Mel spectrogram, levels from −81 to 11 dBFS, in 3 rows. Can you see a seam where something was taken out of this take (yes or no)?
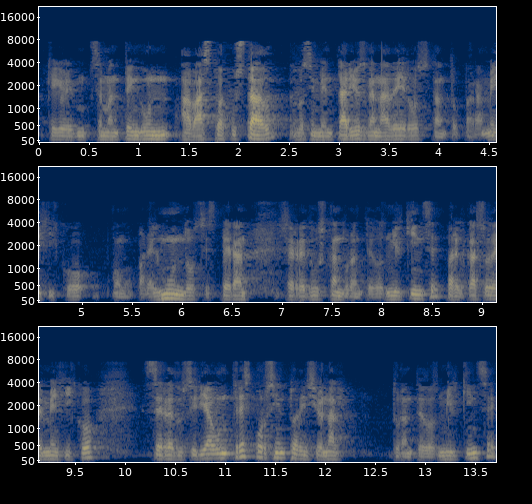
no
